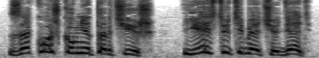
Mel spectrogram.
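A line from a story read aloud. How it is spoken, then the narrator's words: Squeaky voice. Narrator (Russian): пропищал инвалид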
